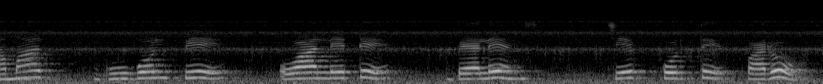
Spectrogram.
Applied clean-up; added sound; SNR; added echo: none; Fire; 14 dB; none.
